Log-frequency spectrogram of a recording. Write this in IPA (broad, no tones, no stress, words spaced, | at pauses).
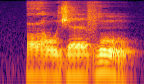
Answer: ʕɔ̃ʒɛː võ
